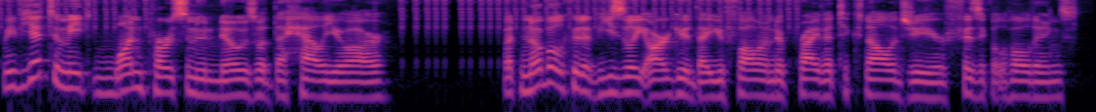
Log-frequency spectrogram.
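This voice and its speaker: A man's voice: mid-range voice, brisk. A man streaming a story game, talking along to the scenes with a wry, dry humor. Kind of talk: casual game commentary and read-along.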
